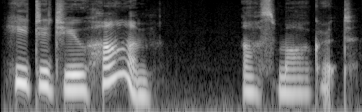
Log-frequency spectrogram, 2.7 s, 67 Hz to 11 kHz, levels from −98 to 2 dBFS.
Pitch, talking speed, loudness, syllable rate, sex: 200 Hz, 135 wpm, -19 LUFS, 4.6 syllables/s, female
